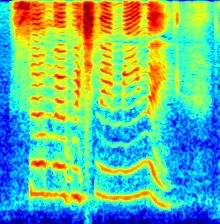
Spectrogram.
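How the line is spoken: Thin pitiful joke. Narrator (Russian): тонким жалким голосом пошутила Полина

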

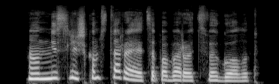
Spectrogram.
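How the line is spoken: Dry remark. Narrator (Russian): сухо заметила я

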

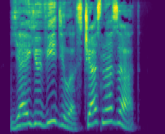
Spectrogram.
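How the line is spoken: Shout into ear. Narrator (Russian): крикнула Евгения в ухо Бабкину

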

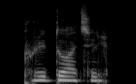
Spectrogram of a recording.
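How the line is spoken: Grumbled. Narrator (Russian): пробурчала

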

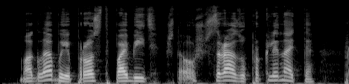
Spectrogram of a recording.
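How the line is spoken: Grumbling. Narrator (Russian): пробурчал Мак

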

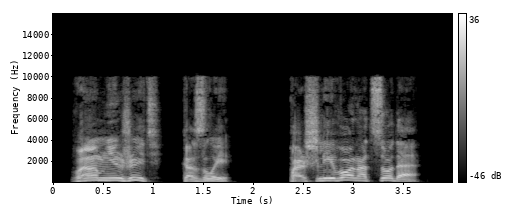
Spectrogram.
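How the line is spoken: Impatient angry bark. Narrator (Russian): рявкнул утративший терпение ярл

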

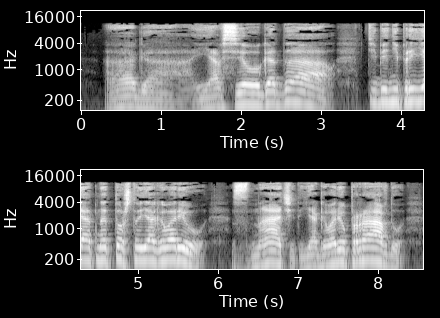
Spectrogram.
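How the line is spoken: Hoarse rasp. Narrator (Russian): тоже захрипел Манжелли

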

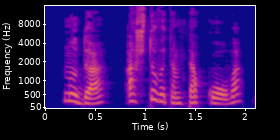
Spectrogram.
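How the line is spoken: Spiteful smirking tone. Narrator (Russian): Меган зло усмехнулась

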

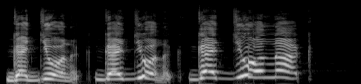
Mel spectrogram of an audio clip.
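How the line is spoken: Tearful wailing. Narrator (Russian): вопила в ответ Матрёнка, заливаясь слезами

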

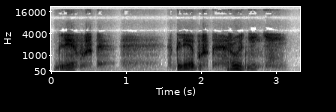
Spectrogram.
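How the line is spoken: Sobbing. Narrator (Russian): зарыдала она снова

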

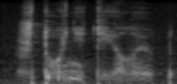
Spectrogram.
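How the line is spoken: Whisper. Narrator (Russian): прошептал огнегриф

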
